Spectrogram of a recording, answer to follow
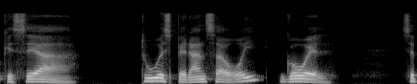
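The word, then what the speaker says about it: גואל: Goel. Se pronuncia exactamente así en en Gol.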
